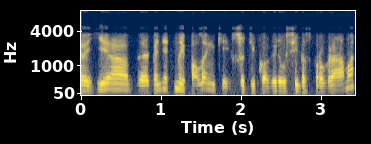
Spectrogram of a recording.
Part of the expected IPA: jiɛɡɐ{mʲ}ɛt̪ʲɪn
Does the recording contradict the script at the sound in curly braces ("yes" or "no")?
yes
